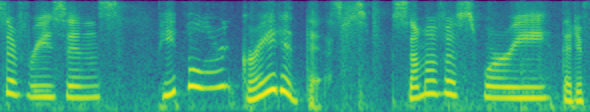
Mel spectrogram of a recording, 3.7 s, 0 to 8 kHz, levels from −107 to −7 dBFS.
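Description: At 0.02 to 0.04 s, just before "of reasons", 20 ms of sound drop out. This is sound dropped by the voice detector. The detector likely judged the onset to be background. Steady noise briefly replaces it.

From 0.74 to 1.00 s, between "of reasons" and "aren't great at", comfort noise replaces the background. Sending likely paused. The room's textured noise turns flat and featureless, about 2 dB quieter, for 260 ms.

At 2.14 to 2.24 s, right after "aren't great at", the voice detector drops sound again. It likely cut a word ending. Flat noise fills the 100 ms gap.

From 2.34 to 2.46 s, comfort noise again stands in for the background. It likely follows another pause in sending. This time the fill is about 6 dB louder than the real room noise. It sounds like a brief, even hiss.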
